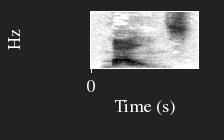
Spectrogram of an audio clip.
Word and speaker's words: mounds: mouse like Mickey Mouse Mounds Mounds the n and the S are going to cancel the D and we get a D sound a z sound Mounds mounds of mounds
